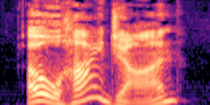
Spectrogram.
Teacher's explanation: notice the rising intonation here is excited to hear from John and is very pleased that he called her I was wondering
